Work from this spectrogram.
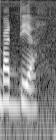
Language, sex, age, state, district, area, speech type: Assamese, female, 30-45, Assam, Nagaon, rural, read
